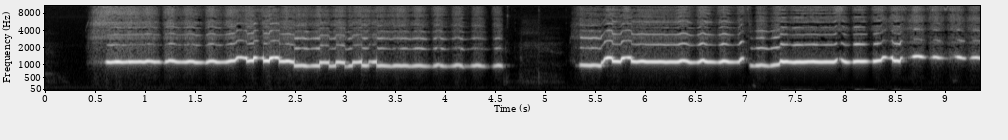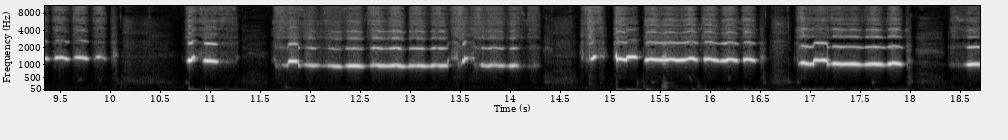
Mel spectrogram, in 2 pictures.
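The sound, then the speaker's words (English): A bird-bone flute plays a high, breathy melody in several phrases, wavering notes and quick trills broken by short pauses, with no talking. “And it sounds like this – I kind of feel like I can almost see the bird there that this used to belong to, that this bone used to be a part of.”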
